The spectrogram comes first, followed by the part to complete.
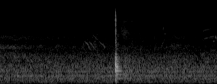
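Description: Faint bird calls over a steady low hum, with one sharp knock about a second in.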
